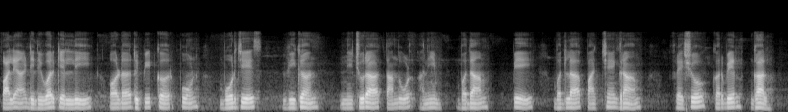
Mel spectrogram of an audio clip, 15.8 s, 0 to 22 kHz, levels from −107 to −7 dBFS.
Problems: background conversations at intervals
